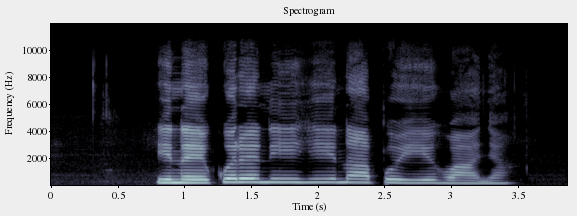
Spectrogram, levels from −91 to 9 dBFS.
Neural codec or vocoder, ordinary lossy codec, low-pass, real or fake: none; none; 10.8 kHz; real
